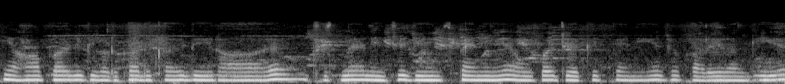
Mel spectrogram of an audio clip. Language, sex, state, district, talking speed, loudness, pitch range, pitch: Hindi, female, Bihar, Madhepura, 175 wpm, -14 LUFS, 195-205 Hz, 200 Hz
